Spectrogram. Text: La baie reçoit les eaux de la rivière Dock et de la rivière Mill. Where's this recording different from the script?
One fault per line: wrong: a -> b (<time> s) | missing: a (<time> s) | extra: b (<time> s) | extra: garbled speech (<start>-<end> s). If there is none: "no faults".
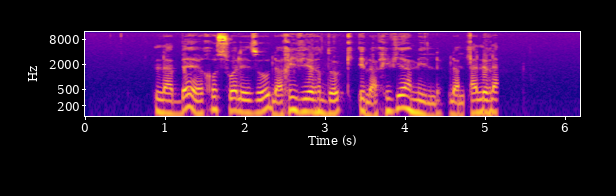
missing: de (2.3 s)
missing: de (3.5 s)
extra: garbled speech (4.5-5.2 s)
